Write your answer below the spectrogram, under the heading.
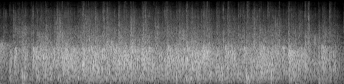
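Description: An audience applauds steadily for about four seconds, a dense, even wash of clapping that stays loud throughout and tapers slightly at the end, with no voices over it.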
